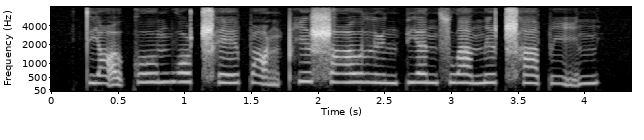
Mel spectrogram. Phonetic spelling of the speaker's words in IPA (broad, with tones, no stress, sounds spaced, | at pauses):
t̪ j ɑ̰˨˩ ʊ̯ k o˥ ʊ̯ m w ɔ˥ ʈ͡ʂʰ e˧˥ ɪ̯ p ɑ̰˨˩ ŋ pʰ i˥ ʂ ɑ˥ ʊ̯ l y˥˧ n p j ɛ˥˧ n s w ä˥˧ n̪ i˥˧ ʈ͡ʂʰ ä˥˩ p ḭ˨˩˦ n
